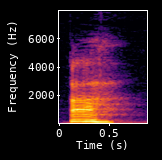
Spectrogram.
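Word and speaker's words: ح: and the Hamza so the soft ha will be pronounced as ah ah so you have to try and bring the half from the bottom of your throat so again it's ah so not too heavy you've got no air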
